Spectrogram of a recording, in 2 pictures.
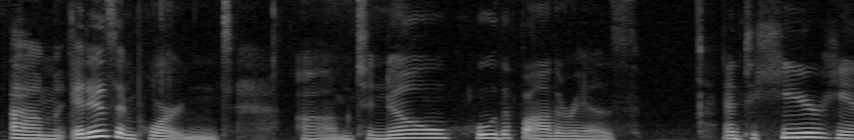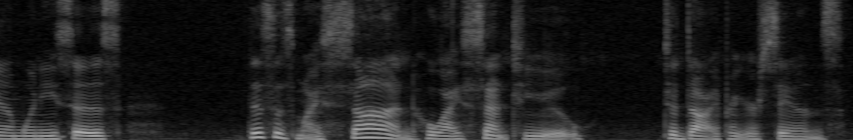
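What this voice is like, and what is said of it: Tired, quiet, low voice. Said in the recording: “I'm really tired today. I know I sounded a little tired at the beginning of the podcast. Sometimes I have to be quiet ... my voice is kind of a little bit low at times.”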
